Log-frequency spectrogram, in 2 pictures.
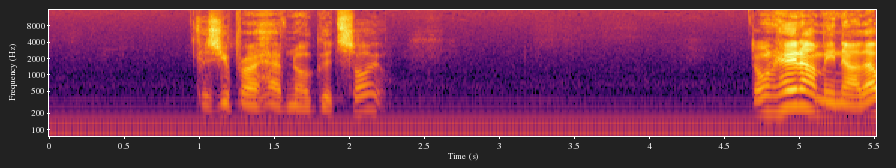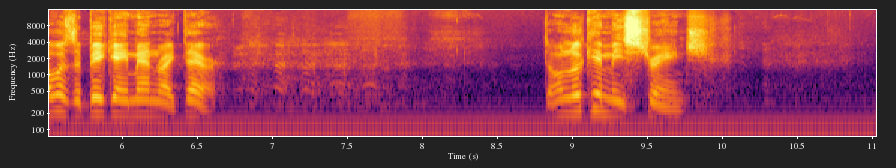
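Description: A man speaks with animation through a microphone in a large hall, in short bursts with pauses.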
